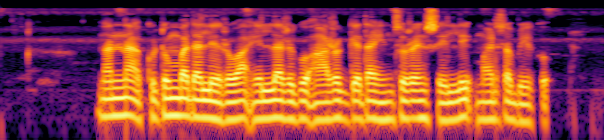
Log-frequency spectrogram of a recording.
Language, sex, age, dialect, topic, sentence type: Kannada, male, 18-24, Central, banking, question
